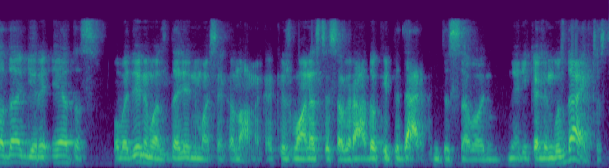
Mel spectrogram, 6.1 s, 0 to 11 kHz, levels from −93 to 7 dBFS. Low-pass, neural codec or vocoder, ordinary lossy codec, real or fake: 7.2 kHz; none; MP3, 64 kbps; real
